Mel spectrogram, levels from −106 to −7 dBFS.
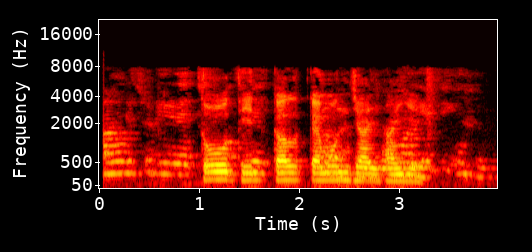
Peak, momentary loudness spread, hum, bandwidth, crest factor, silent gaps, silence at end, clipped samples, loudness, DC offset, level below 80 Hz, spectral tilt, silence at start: -20 dBFS; 16 LU; none; 8 kHz; 18 dB; none; 0.1 s; under 0.1%; -38 LUFS; under 0.1%; -70 dBFS; -4.5 dB/octave; 0.05 s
